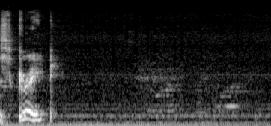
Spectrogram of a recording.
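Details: Person laughing at their own hiccups during about two minutes of hiccuping: a single sudden voiced hiccup followed by a brief click, then quiet room noise.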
